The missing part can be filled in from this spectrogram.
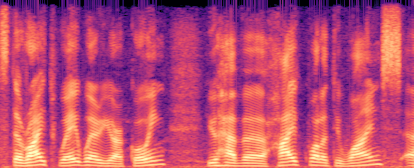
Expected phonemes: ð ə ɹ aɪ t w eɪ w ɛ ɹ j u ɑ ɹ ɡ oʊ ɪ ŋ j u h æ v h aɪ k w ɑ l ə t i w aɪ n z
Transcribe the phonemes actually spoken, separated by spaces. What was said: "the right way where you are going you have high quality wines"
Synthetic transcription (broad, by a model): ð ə ɹ aɪ t w eɪ w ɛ ɹ j u ɑ ɹ ɡ oʊ ɪ ŋ j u h æ v h aɪ k w ɑ l ə t i w aɪ n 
